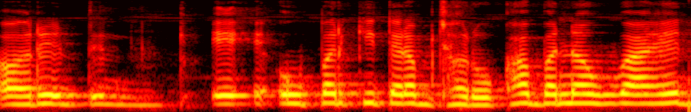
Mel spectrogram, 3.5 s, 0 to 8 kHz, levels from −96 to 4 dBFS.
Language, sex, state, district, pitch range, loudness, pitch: Hindi, female, Bihar, Gopalganj, 220-250 Hz, -25 LUFS, 240 Hz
